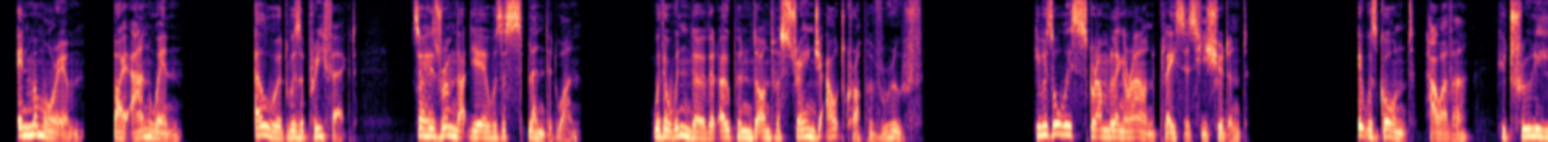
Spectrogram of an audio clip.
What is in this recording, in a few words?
Audiobook English Accent; In Memorium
